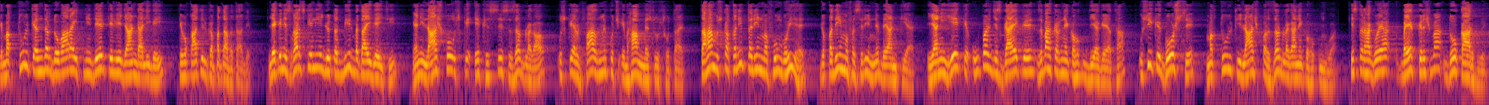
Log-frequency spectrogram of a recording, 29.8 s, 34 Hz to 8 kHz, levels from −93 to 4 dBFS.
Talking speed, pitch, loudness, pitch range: 195 wpm, 170 Hz, -16 LUFS, 140-195 Hz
